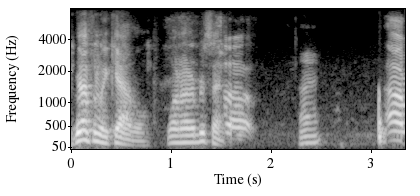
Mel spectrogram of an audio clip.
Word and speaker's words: Cavill: Oh, it's definitely Cavill, 100%. So, All right, the Tone. It's like book Nature right here. Boy. It's pronounced.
